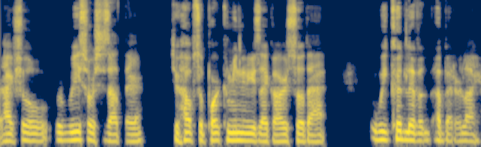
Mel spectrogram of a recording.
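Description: Recorded very cleanly with a silent background and a dry, close sound free of echo, a man with an American accent speaks at medium pitch and a moderate pace in a flat monotone. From Kern County, California. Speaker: community organizer. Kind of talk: interview.

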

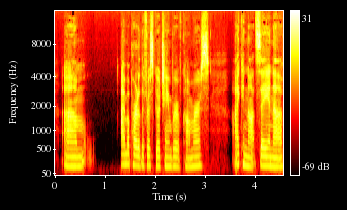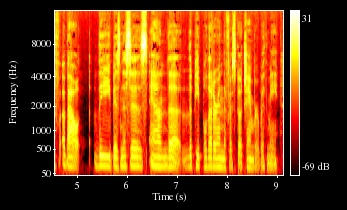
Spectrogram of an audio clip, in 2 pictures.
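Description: A woman with an American accent speaks in an ordinary speaking voice, fairly low in pitch, at a fairly quick pace with ordinary pitch variation. The recording is very clean, with a silent background and a dry, close sound with no echo. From New York, Long Island. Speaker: nonprofit founder. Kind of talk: interview.

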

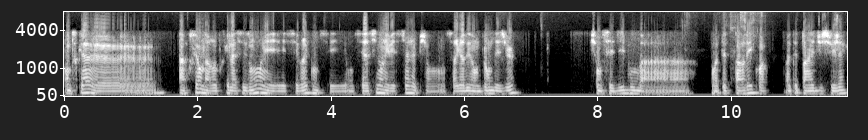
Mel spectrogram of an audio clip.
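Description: Moderate pace, ordinary pitch variation and long, frequent pauses. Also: man, fairly low pitch for a man. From Paris suburbs, France. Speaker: short film director. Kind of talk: radio interview.

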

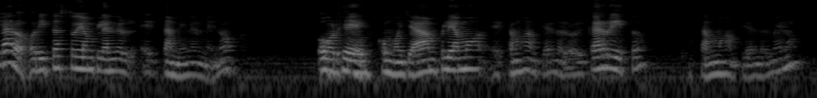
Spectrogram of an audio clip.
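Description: A woman speaks at a fairly low pitch with lively intonation and a somewhat breathy sound. Her pace is moderate and her loudness swings widely. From Venezuela, San Cristóbal (Táchira). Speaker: small business owner. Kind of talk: casual interview.

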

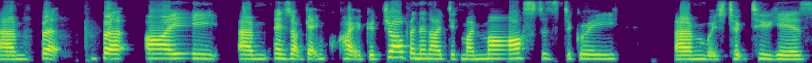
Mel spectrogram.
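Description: A woman with a London accent speaks at a medium pitch and a fairly slow pace. Her intonation is monotone and flat, and the sound is dry and close with no echo. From London, England. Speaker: former English teacher in Japan. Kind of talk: casual interview.

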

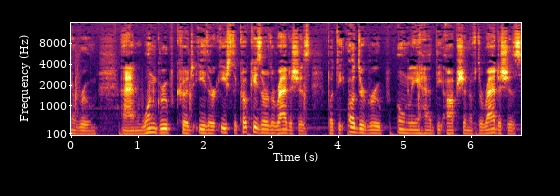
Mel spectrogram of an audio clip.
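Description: A man speaks with an Irish accent. His pitch sits in the middle range. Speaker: podcast host. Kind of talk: casual solo commentary. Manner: relaxed, many fillers.

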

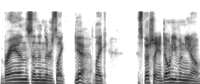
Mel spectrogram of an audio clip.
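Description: A man's plain, everyday voice, medium in pitch with ordinary pitch variation, against a quiet background. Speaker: podcast host. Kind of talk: casual chat. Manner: joking, sarcastic.

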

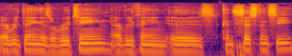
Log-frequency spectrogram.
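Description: A man with medium pitch and an ordinary speaking voice, fairly even intonation, on a very clean recording with a silent background. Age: 30s. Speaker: sport performance coach. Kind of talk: casual chat.

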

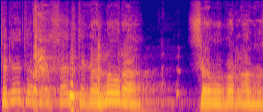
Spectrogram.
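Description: A man keeps a fairly quick pace and ordinary pitch variation while noticeable background noise runs behind him. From Naples, Italy. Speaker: music composer and TV writer. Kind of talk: casual interview.

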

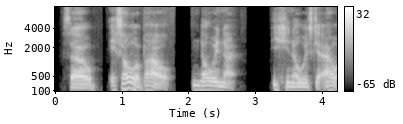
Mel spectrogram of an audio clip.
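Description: This man has a medium pitch and a dark, mellow tone. His intonation is lively. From northern England. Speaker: true crime podcaster. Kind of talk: casual chat and true crime storytelling. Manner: mumbles.

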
